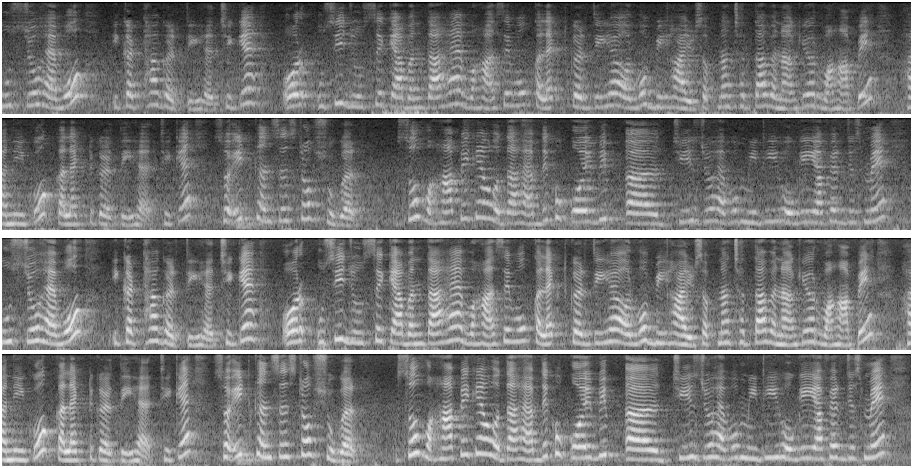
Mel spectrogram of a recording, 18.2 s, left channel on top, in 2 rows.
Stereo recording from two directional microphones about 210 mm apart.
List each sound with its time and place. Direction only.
0.0 s a woman's voice: 45° right (ahead or behind)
